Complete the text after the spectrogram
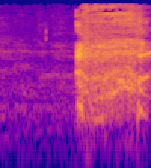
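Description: After a brief quiet moment, a single loud cough bursts out abruptly and lingers harshly for about half a second.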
